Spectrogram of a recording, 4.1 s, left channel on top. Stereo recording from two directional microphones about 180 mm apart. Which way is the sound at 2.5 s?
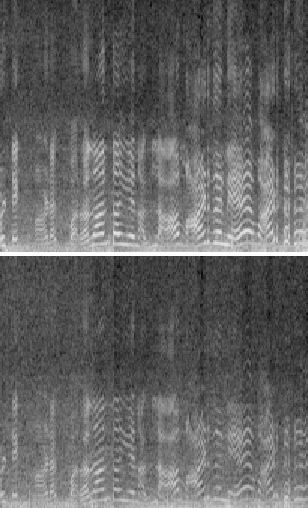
35° left (ahead or behind).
